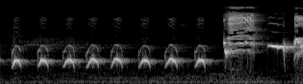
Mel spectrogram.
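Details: White-rumped shama in early season song: a steady series of nine soft arched whistles repeated about four times a second, ending in a loud harsh rasping burst with a sharp high whistle.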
